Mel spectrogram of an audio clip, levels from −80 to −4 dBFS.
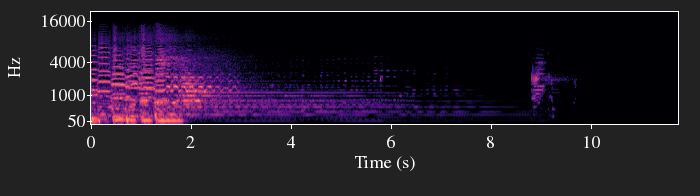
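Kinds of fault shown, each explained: Noise suppressor applied to music or sounds: A suppressor built for speech runs through the whole clip. It mistakes sustained tones, ambience and decays for noise. Onsets come through, but held sound and tails sink by about 15 dB, so the level pumps and thins.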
